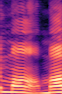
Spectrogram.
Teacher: माँ में भी नाक और मुंह दोनों से आवाज़ आ रही है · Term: अनुनासिक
